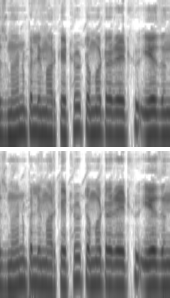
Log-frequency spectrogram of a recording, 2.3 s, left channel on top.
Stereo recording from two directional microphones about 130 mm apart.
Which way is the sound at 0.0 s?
30° right (ahead or behind).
